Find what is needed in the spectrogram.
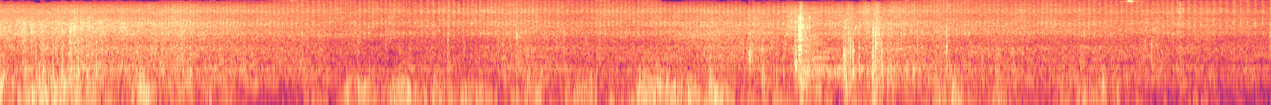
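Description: Mountain bike rolling down a dirt forest trail: tyre rumble over the ground and rattling of the bike, with wind on the microphone, loudest at the start and easing off. A sharp clack about five seconds in.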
